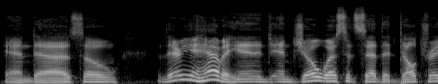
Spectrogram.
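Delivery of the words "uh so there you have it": normal talking voice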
